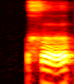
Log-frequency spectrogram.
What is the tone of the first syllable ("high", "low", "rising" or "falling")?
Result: low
